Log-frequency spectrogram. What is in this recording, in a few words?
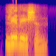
"lavation", Indian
